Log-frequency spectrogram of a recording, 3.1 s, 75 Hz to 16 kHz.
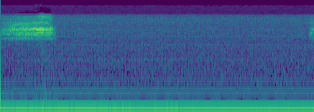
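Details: Barn owl owlet excited to receive a treat, nest camera, 13 July 2015: one half-second raspy hissing screech at the start, another just beginning at the end, steady hum between.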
